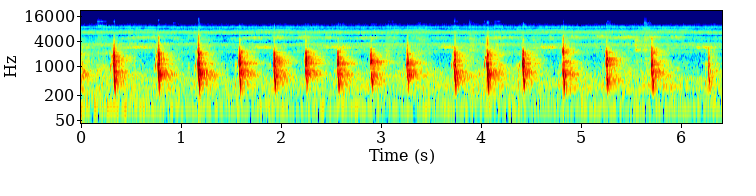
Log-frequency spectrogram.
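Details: White-breasted waterhen, recording meant to be played at night to attract birds: a fast series of abrupt, percussive notes about every 0.4 seconds, fairly regular, with a faint constant background hum.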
